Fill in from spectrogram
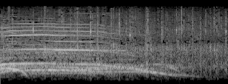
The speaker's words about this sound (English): Because y'all about the first church that I've heard yell as loud or louder for Jesus than you did for your favorite football team.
